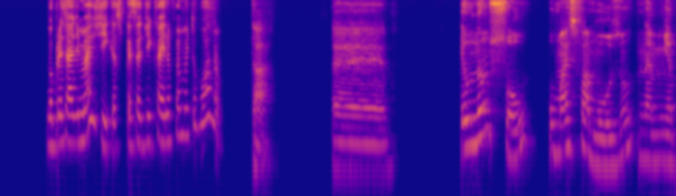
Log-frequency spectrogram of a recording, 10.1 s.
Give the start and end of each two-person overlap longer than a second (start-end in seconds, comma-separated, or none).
none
